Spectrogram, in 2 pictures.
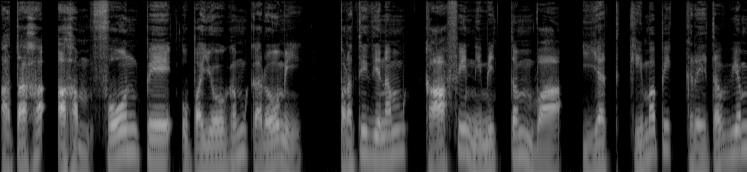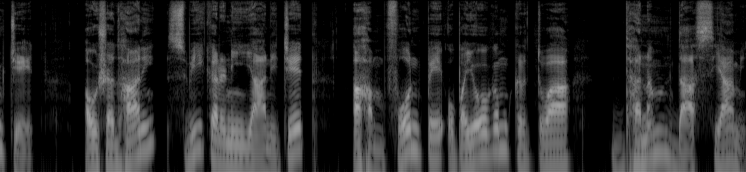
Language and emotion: Sanskrit, neutral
